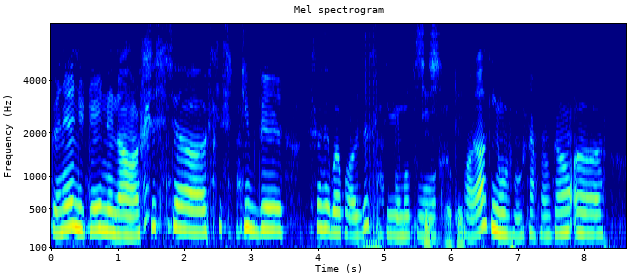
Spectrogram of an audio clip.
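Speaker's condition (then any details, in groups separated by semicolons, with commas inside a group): Cerebral palsy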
